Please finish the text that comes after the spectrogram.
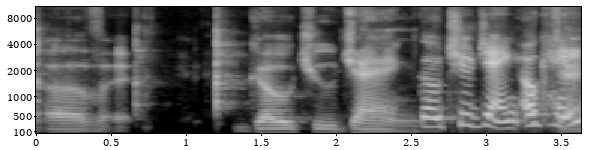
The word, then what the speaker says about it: gochujang: Okay, so here By the way, we have some clarification on the pronunciation of gochujang. Gochujang, okay. Jang, as in J like Joe, Jang rhymes with Tang.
